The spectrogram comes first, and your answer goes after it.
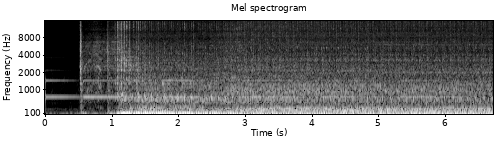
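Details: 2000 Chevy Astro van, 4.3 V6, after fixing a crank-no-start that had it stalling at idle (a one-bolt plug-in sensor replaced): brief crank, catches right away, steady even idle with no misses; starts and runs normally.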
